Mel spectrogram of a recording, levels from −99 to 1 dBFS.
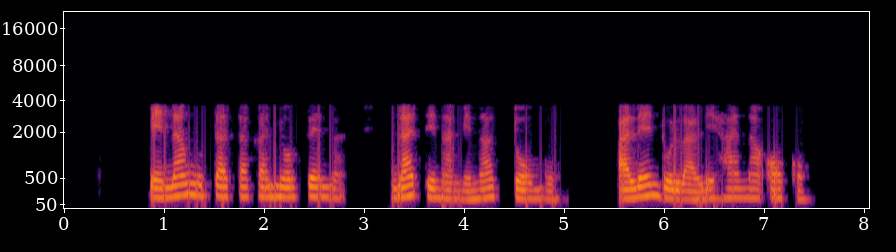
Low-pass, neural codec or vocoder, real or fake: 3.6 kHz; vocoder, 24 kHz, 100 mel bands, Vocos; fake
